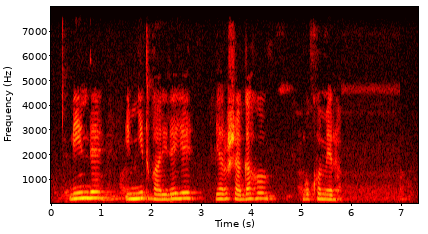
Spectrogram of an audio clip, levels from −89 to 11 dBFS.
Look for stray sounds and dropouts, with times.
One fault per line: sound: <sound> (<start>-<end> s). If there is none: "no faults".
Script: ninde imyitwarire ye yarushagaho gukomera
no faults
